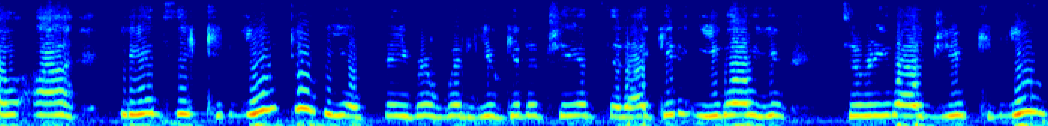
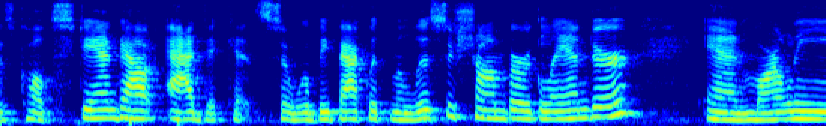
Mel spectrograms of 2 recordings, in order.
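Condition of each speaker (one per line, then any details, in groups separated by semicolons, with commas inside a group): Cerebral palsy
No condition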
